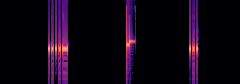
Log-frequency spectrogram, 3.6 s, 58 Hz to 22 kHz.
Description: Morse code, heard as a keyed tone, about 44 wpm, 700 Hz. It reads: 4 S
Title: Single Character (Letter:Number:Punctuation:Prosign) 45wpm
